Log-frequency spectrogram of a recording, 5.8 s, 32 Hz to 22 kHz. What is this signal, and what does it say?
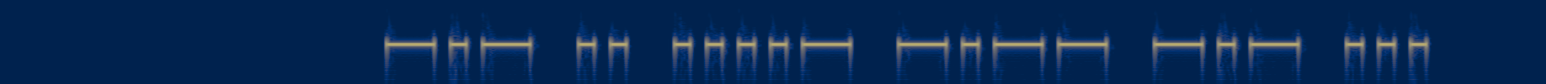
Morse code, heard as a keyed tone, about 19 wpm, 700 Hz. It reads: KI4YKS
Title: Speed Racing - USA 2x3 Call Signs 17wpm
